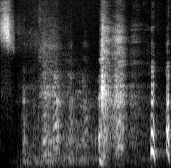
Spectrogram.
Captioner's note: all laugh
